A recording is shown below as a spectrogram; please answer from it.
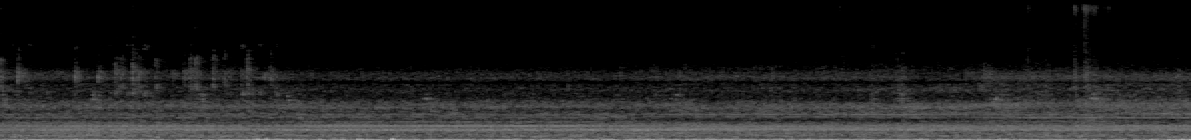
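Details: Continuous low rumble like a passing vehicle or train with a steady hum, and no animal calls audible.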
